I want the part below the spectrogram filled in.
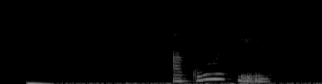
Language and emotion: Russian, neutral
